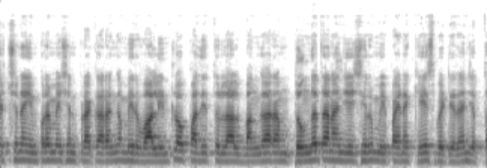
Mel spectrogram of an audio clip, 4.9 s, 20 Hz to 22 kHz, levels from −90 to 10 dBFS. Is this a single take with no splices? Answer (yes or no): no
